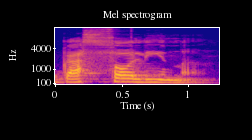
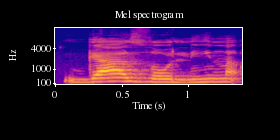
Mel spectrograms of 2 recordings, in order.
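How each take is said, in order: First: "gasolina" with a hissed S in place of Z; S sound. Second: Said in the usual way. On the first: Shown as a demonstration. Teacher offering the wrong option, "gasolina" with voiceless S. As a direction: say "gasolina" as ga-SSO-li-na. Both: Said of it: "Som de Z".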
